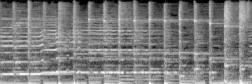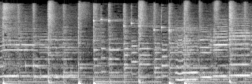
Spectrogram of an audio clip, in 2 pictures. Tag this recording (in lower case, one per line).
musical instrument
music
fiddle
